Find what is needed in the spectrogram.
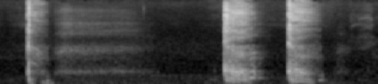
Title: deep barking cough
